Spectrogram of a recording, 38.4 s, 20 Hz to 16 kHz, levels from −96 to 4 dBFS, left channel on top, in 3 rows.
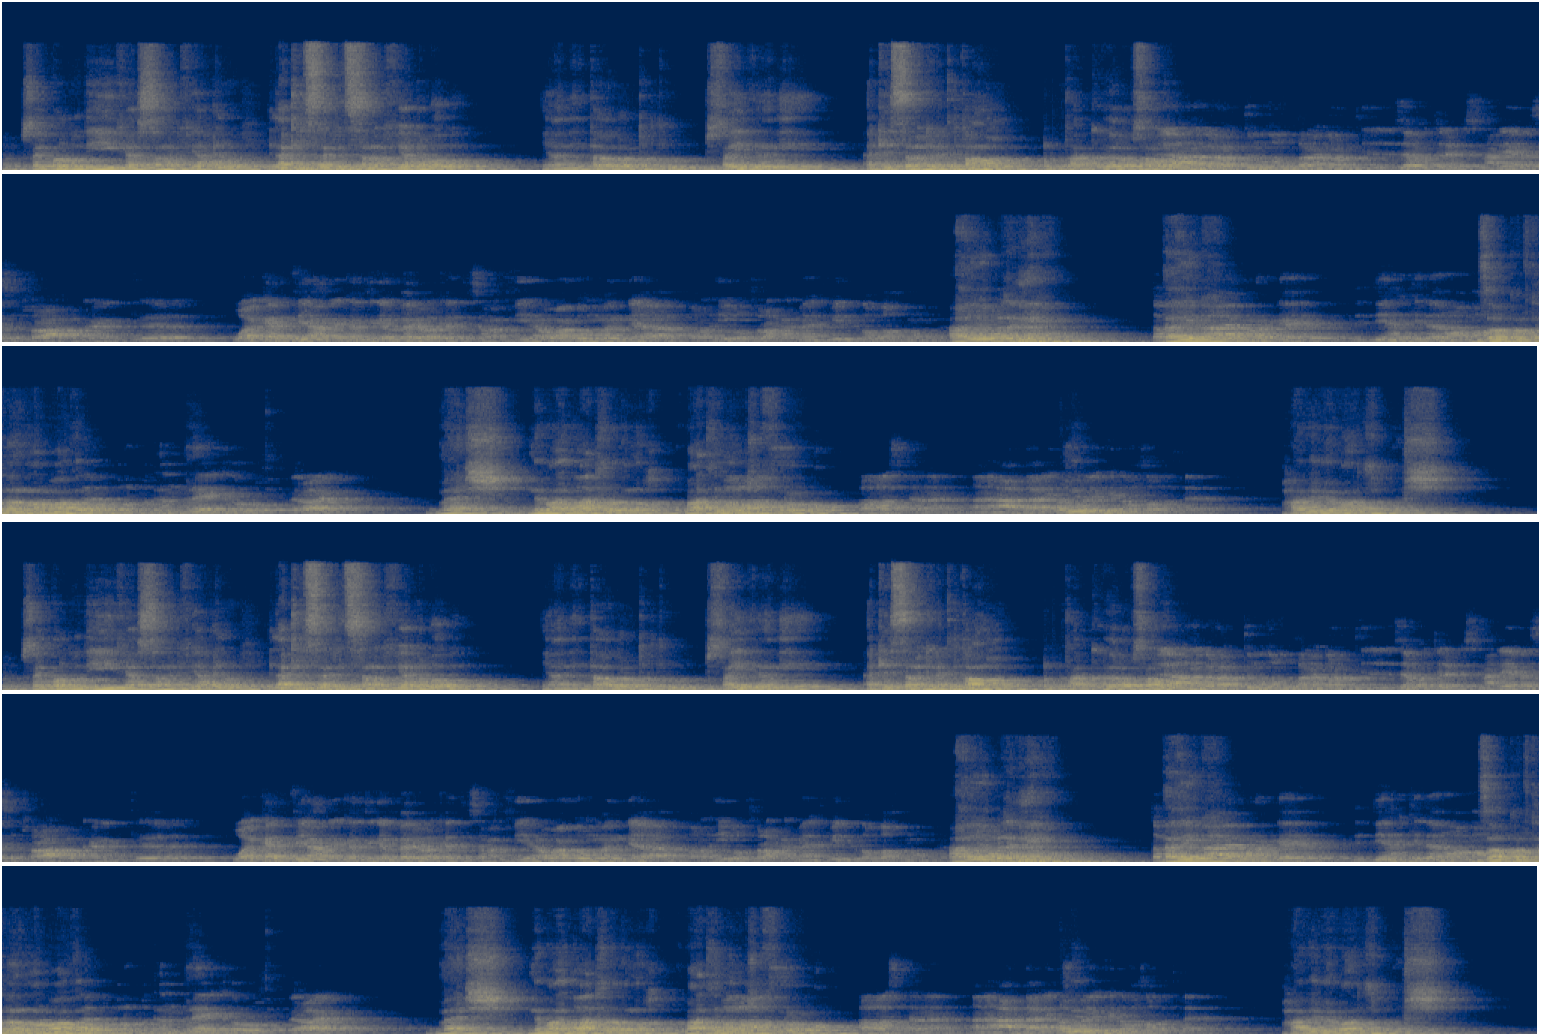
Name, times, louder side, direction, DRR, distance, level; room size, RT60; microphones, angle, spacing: voice 1, 0.2-3.8 4.5-6.7 7.2-8.4 8.7-9.7 20.7-21.6 22.5-22.8 25.0-26.4 26.9-27.3 29.1-31.8 32.1-32.4 34.4-34.7 36.3-37.6, equal, ahead, -6 dB, 0.7 m, -30 dB
voice 2, 9.5-14.4 14.7-20.5 20.9-21.5 22.4-28.4 30.3-30.6 31.6-32.1 32.8-35.7, right 1 dB, 30° right, -4 dB, 0.4 m, -38 dB
3.0 x 2.4 x 4.0 m, 1.5 s
head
